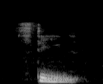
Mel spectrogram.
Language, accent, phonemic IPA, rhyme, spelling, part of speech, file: English, Southern England, /stiːn/, -iːn, steen, noun / verb, LL-Q1860 (eng)-steen.wav
- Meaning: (noun) Alternative form of stean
